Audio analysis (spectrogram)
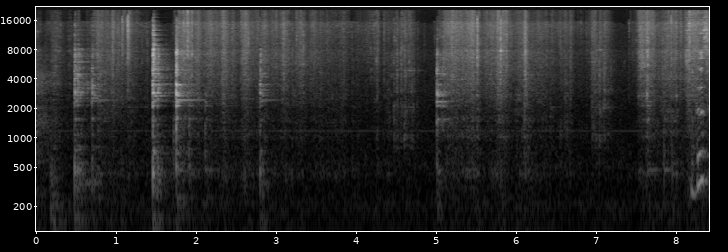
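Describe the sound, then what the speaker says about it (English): Bacon-fat popped popcorn being scooped and poured into a container, with dry rustling and several sharp clattering knocks of kernels and utensil against the vessel, spaced irregularly and fairly close. "Let's get some in a container here."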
